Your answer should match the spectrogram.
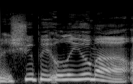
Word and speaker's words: Suppiluliuma: Our next feedback comes from Suppiluliuma on Discord. Who, and I want to congratulate on saying saying the name correctly.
